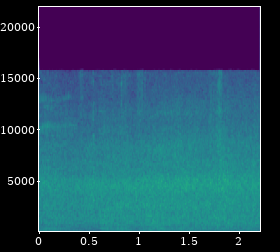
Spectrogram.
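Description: Sea waves washing over a rocky shore, a steady rushing noise, with faint background music underneath.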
